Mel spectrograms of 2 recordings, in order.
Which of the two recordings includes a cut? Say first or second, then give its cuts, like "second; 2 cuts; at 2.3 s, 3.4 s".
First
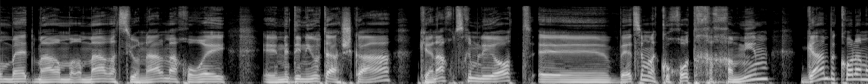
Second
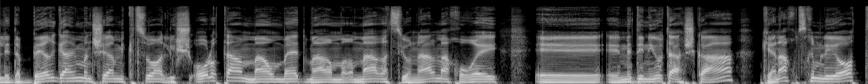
first; 1 cut; at 2.6 s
